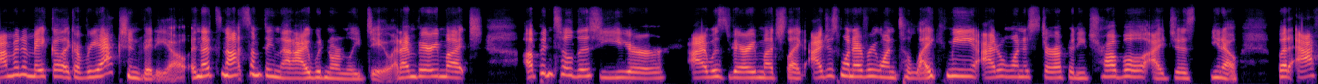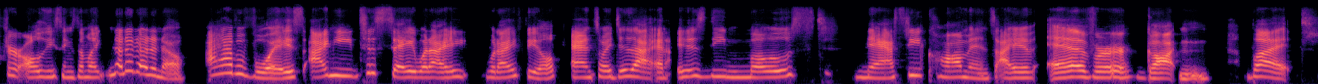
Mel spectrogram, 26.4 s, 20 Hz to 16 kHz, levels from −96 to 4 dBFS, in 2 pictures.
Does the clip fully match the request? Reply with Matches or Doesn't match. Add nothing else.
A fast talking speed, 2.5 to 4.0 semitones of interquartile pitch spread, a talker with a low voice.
Doesn't match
